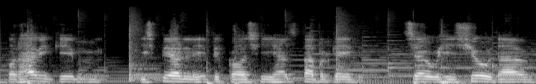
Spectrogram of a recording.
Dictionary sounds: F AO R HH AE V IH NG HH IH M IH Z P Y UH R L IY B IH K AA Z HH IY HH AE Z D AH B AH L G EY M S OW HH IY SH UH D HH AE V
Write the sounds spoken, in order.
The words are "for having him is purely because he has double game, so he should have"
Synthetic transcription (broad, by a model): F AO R HH AE V IH NG HH IH M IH S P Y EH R L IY B IH K AA Z HH IY HH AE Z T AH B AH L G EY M S OW HH IY SH UH D HH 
